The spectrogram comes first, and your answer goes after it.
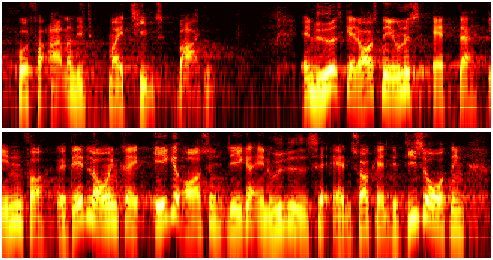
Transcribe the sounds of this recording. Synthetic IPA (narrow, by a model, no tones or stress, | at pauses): pʰɒ̽e̝d̥fɒ̽ʔɑn̰ɐlid̥mɑ̈ːʁit͡sʰḭmd̥mɑ̈ːɡ̥əð̞̩ˠ | ʔenʋið̞ˠɐsɡ̥æɾeɒ̽səneʊnəsæd̥ɑ̈e̝nn̩fɒ̽d̥edəlɒʊenɡ̥ʁɛ̰ːb̥e̝ɡ̥əʔɒ̽səle̝ɡ̥ɐe̝nuðˠʋið̞ˠl̩səʔæd̥ensɒ̽kʰæl̰d̥əd̥isəɒːd̥ne̝ŋ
